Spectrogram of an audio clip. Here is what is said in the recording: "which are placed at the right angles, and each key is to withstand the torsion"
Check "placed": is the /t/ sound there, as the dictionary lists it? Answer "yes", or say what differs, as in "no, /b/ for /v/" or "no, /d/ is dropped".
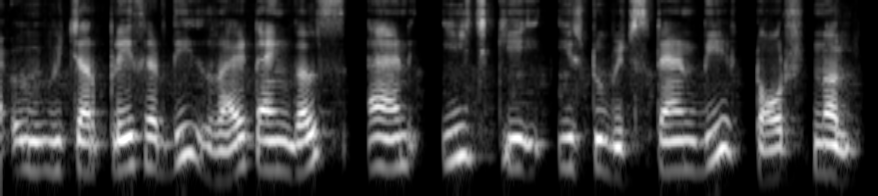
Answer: no, /t/ is dropped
